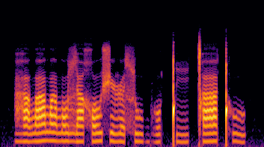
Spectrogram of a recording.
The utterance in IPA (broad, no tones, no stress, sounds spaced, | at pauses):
ɦ a lˠ a lˠ i lˠ o ɮ a χ o ʃ ɪ ɭ ə ɬ u bʱ o ǃ i ǀ a ǃʰ u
